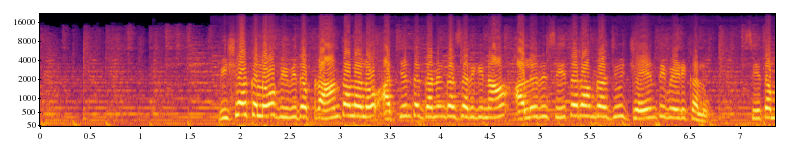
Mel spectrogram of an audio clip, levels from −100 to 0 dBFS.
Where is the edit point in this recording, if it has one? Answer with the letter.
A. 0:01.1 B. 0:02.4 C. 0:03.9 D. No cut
A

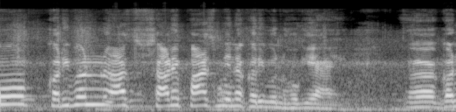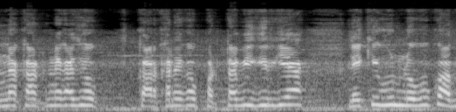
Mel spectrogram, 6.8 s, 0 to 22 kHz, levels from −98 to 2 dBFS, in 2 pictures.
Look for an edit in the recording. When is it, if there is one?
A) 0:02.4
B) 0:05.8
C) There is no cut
C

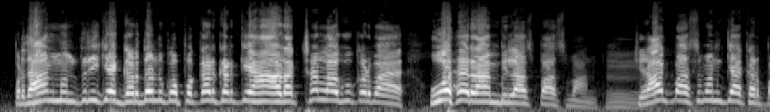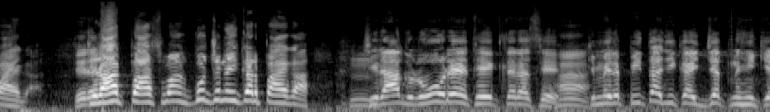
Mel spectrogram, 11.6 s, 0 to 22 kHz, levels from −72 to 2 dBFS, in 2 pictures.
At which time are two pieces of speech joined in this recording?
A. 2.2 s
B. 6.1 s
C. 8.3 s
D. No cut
C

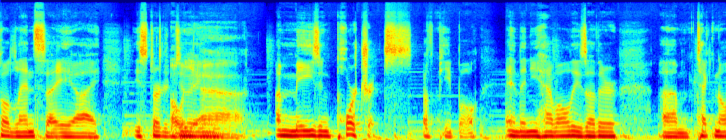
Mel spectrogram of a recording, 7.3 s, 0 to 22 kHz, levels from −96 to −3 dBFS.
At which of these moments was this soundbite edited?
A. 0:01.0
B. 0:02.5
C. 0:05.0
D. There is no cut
C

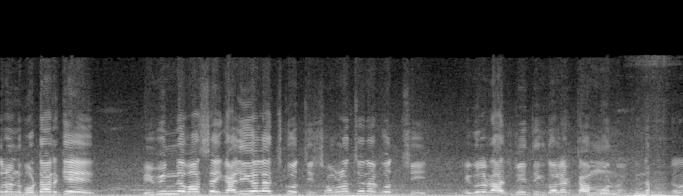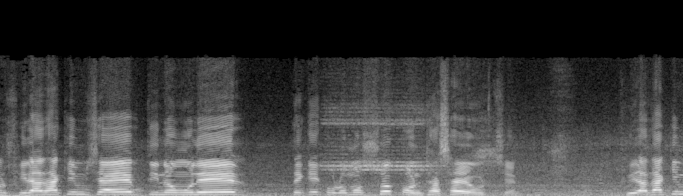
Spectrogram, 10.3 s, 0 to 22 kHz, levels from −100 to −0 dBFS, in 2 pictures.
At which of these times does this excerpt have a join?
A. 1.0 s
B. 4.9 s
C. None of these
B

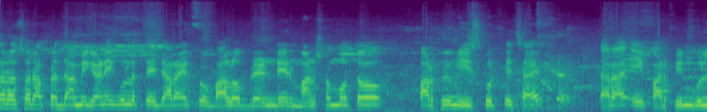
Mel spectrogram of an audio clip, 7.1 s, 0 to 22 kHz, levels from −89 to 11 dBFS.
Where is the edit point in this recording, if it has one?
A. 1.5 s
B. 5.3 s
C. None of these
C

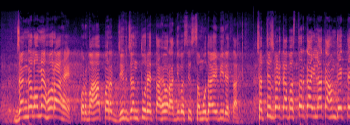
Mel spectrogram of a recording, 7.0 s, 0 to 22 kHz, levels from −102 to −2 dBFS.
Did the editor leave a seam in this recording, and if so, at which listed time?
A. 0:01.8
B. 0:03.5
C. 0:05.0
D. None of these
C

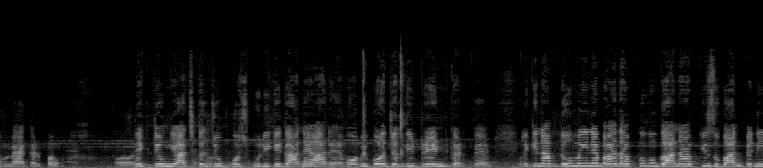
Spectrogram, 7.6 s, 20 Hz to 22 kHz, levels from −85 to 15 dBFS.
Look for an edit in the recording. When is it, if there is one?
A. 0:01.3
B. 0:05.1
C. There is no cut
A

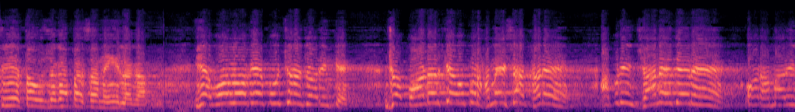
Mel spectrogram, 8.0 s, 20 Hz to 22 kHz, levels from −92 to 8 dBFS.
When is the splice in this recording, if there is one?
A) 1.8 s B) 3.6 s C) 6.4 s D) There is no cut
A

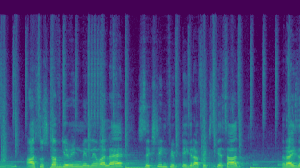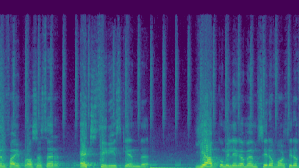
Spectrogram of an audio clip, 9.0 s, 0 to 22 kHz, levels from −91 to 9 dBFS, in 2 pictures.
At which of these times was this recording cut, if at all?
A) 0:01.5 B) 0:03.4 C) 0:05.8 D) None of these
D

